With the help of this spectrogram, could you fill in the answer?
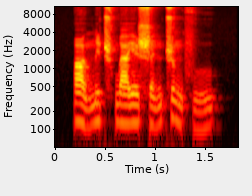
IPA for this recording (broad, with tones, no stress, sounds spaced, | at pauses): ɑ˥˨ ʊ̯ m i˦ ʈ͡ʂʰ w ä˦ e˦ ɪ̯ ʂ ə˨˦ n ʈ͡ʂ ʊ˥˨ ŋ f u˨˦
